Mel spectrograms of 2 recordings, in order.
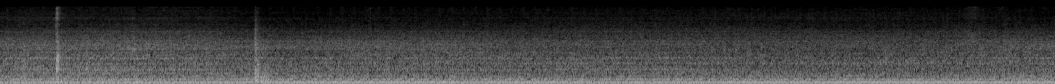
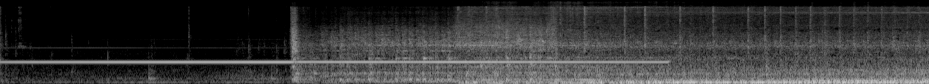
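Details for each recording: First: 1989 Avanti convertible after replacing the temperature sending unit and idle control valve: steady, even idle with a smooth low rumble, no hunting or stumbling; the idle comes down and it no longer stalls, though which part fixed it is uncertain. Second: 1989 Avanti convertible started after replacing the temperature sensor and idle control valve, with cleaner sprayed; thermostat swapped from 195 to 180. Catches after a few seconds, then uneven, lumpy idle; owner suspects the cleaner caused the rough running.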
